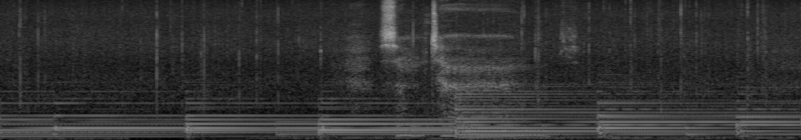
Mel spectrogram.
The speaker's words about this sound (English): Sometimes you gotta turn off the TV to hear the rain.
